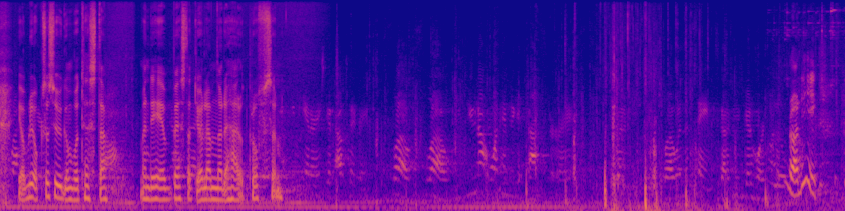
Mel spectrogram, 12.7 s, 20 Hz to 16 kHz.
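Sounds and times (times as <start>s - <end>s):
speech: 0.3s - 4.4s, 11.8s - 12.5s
horse hooves clip-clopping on the ground in a paddock during jumping: 2.8s - 12.6s.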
